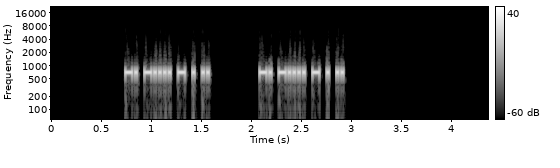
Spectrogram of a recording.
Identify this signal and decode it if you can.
Morse code, heard as a keyed tone, about 52 wpm, 700 Hz. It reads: N6TEI N6TEI
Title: USA Call Signs - 5 Characters - Repeated 2x - 50wpm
